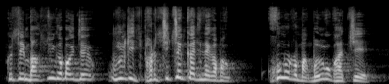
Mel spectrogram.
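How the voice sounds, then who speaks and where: A man preaching a church sermon, telling a family story in a lively, colloquial way. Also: sits high, fast talker. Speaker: pastor.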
